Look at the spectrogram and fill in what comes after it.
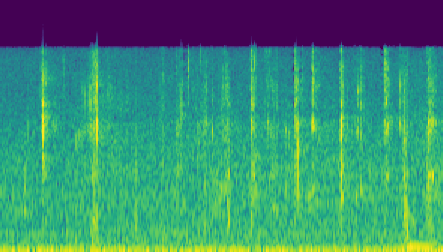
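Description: A person chewing a mouthful of kimbap close to the microphone: irregular soft mouth clicks and wet smacks, roughly two a second.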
